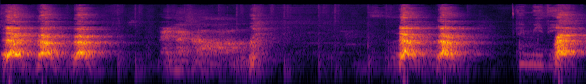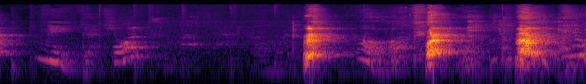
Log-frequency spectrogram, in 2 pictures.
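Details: Olde English Bulldogge, scared by a Megatron toy, gives bursts of two or three quick deep barks at the start, then near four and nine to eleven seconds, mixed with human speech throughout.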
